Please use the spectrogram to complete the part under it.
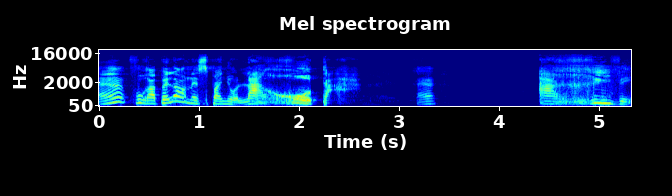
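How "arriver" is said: strongly rolled, throaty r, said louder. Demonstrating how a woman pronounces her R's, strongly rolled throaty R. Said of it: "elle va faire les R comme la rota ... elle va bien gratter au fond de la gorge".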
